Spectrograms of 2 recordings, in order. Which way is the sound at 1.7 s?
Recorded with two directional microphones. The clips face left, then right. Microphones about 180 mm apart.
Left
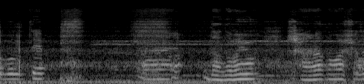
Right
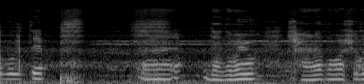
10° right (ahead or behind).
